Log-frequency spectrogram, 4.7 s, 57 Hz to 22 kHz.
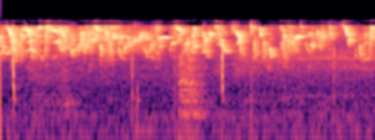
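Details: Young European goldfinch hybrids aged four months, 2012 season, pour out a rapid stream of bright chirps, buzzes and short trills, broken by a few sharp clicks and a soft rustle.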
